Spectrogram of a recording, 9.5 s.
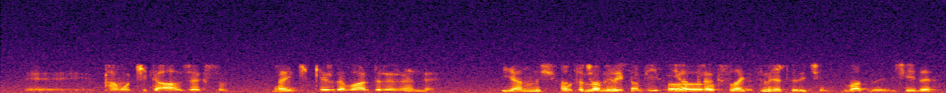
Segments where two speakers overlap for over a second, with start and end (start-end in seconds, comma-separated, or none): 5.6-7.8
